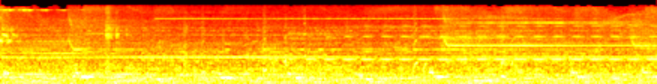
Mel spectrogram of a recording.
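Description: Experimental electronic drone-and-noise music from synthesizers: a dense, grainy, machine-like noise bed under several steady held tones. A new high tone comes in about four and a half seconds in.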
